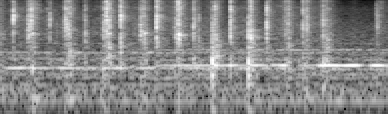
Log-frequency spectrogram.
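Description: A deck of tarot cards being shuffled by hand: a rapid run of crisp card flicks that stops near the end.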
